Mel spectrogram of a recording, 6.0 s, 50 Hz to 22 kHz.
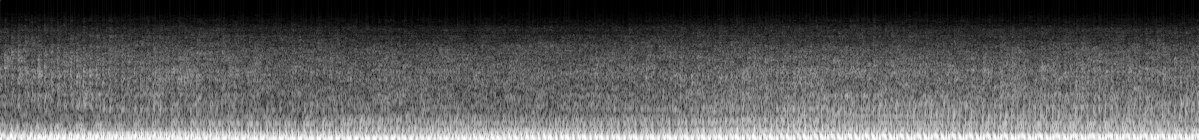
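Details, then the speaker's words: Freshly rebuilt VQ35DE swapped into a 240sx S13, after the vacuum leaks were capped: loud, deep, steady idle through open headers without stumbling or hunting. Vacuum leaks confirmed as the cause. "oh my god it works it was vacuum leaks that's all it was oh my god it works bro it's so loud i mean that's what you get when you have open headers"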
